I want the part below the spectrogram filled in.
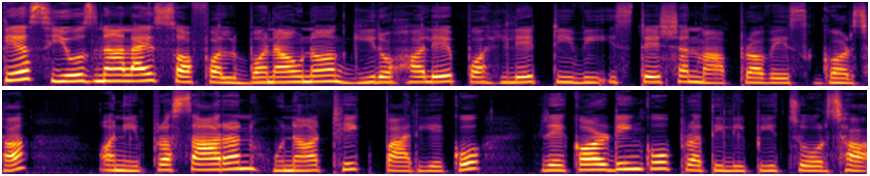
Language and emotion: Nepali, neutral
